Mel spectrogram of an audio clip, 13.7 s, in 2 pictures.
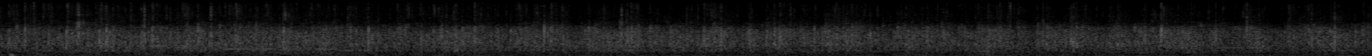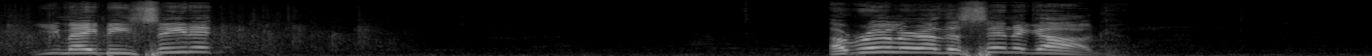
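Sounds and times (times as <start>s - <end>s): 
audience applauding: 0.0s - 8.9s
speech: 7.0s - 8.0s, 11.0s - 12.5s.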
